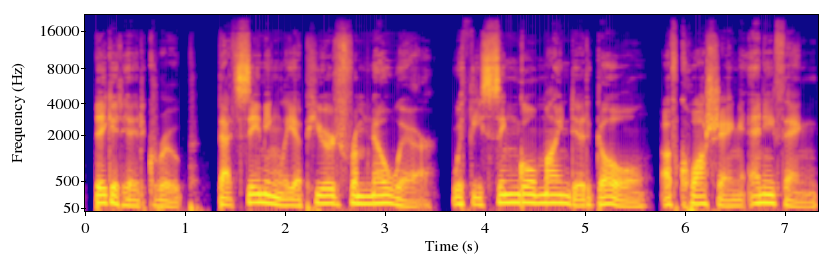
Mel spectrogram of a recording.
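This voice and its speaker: Man, dramatic scripted narration, lowish pitch, grave and measured, very dry sound. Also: a little mellow, dry recording.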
